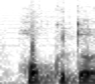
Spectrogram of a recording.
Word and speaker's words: Hokuto: There are many possible meanings, like the famous Hokuto in Hokuto no Ken. But in this case, I can only tell you the pronunciation.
